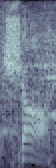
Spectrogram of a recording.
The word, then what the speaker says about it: Chock: Spell that for me. Chalk, C-H-O-C-K. That's the man's first name. Like chock-a-noodle soup.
